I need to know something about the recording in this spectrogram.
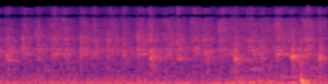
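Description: Metal cocktail shaker being shaken by hand, its contents rattling in quick succession over a steady low rumble, with a sharper knock right at the end.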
